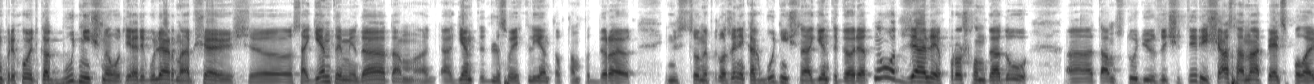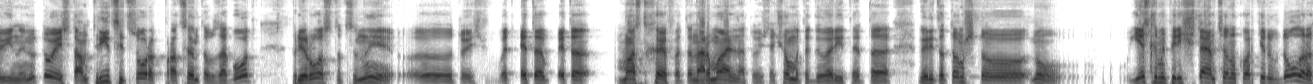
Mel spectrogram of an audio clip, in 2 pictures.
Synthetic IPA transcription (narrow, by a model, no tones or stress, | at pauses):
mpɾʲɪxo̞dʲɪt̪kak̚budʲnʲɪt͡ɕnəvo̞t̪jaɾʲɪɡʊlʲarnəɐpɕæjʊsʲəsɐɡʲe̞nt̪əmʲɪd̪at̪a̰mɐ̰ɐ̰ɡʲe̞nt̪ɨd̪lʲɐsvɐixklʲɪje̞nt̪əft̪ampəd̪̚bʲɪɾajʊt̪̚ | ɪnvʲɪsʲtʲɪ̥t̪so̞nːəpɾʲɪd̪lˠɐʐɛnʲɪjəkak̚budʲnʲɪt͡ɕnəɐɡʲe̞nt̪ɨɡəvɐɾʲat̪̚nuvo̞t̪vzʲælʲɪfpɾo̞ʂlˠəmɡɐd̪u | ət̪amfst̪udʲɪjʊzət͡ɕɪt̪ɨɾʲɪɕːasɐnapʲætʲspəlˠɐvʲinɨjnut̪o̞jɪsʲt̚ʲt̪amt̪ɾʲit̪sɨtʲso̞ɾək̚pɾɐt̪sɛnt̪əfzɐɡo̞t̪ | pɾʲɪɾo̞st̪ət̪sɨnɨ | t̪o̞ɪsʲtʲɛt̪ɛt̪əɛt̪ə | mast̪xɛfɛt̪ənɐrmalʲnət̪o̞ɪsʲtʲɐt͡ɕo̞mɛt̪əɡəvɐɾʲit̪ɛt̪ə | ɡəvɐɾʲit̪ɐt̪o̞mʂt̪o̞nu | jesʲlʲɪmɨpʲɪɾʲɪɕːɪ̥t̪aɪmt̪sɛnʊkvɐrtʲiɾɨvd̪o̞lˠːəɾəx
